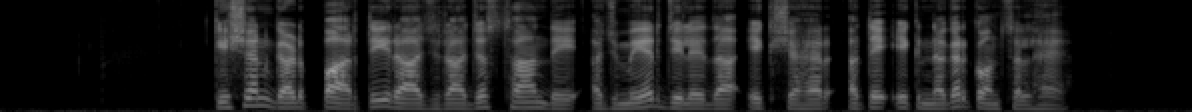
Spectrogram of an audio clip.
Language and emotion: Punjabi, neutral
